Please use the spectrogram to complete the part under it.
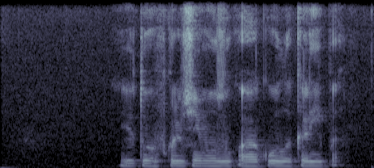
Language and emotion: Russian, neutral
